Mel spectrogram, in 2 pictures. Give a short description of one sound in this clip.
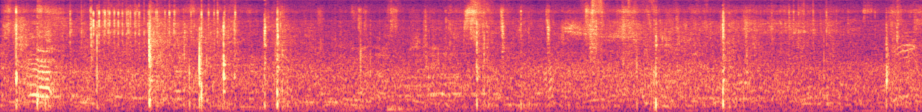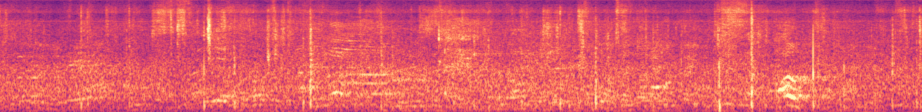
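A tennis ball is struck back and forth with rackets, with sharp pops outdoors.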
